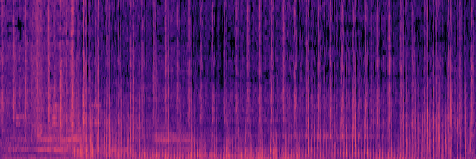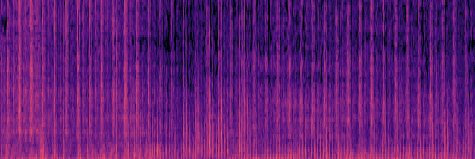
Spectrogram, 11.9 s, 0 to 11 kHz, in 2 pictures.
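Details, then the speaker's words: 2007 Honda City four-cylinder with uneven, lumpy idle and recurring stumble; compression test shows cylinder one far lower than the other three from leaking head valves, no electrical fault found. Engine misfire from low compression. "सते cylinder number एक का जो है pressure बहुत ही बाकी तीन cylinder के मुकाबले में बहुत ही कम है तभी जो है मिस फायर का इशू आ रहा है"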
